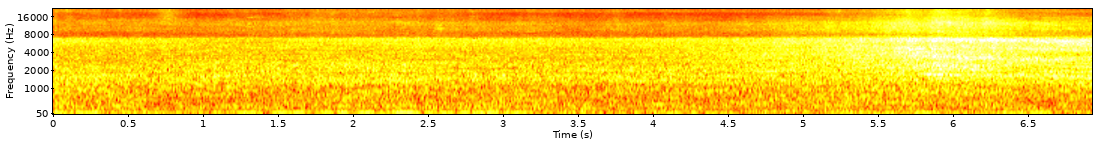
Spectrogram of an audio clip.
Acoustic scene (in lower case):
street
